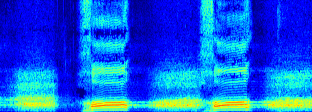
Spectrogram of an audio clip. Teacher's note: خا کو پر پڑھیں گے اس لیے کہ ماشاءاللہ حروف مستعلیہ میں سے ہے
